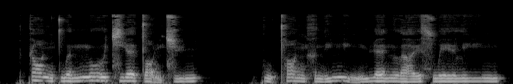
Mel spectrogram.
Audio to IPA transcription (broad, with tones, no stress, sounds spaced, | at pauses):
k ɑ˥˩ ŋ t̪ w ə˧˥ n n̪ o˥ ʊ̯ t͡ɕ j ɛ˥ t̪ ɑ̰˨˩ ŋ t͡ɕ y˦ n | k ṵ˨˩ t̪ʰ ɑ˥˩ ŋ x ə˩ n i˥ ŋ ḭ˨˩ ŋ m ɥ ɛ˥ n l a˧˥ ɪ̯ s w e˥ ɪ̯ l i˥ ŋ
